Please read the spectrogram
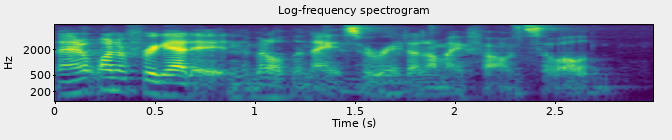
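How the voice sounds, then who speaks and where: A woman is speaking. There is audible room echo. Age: 30s. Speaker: former TV meteorologist turned content creator. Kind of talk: casual chat.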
